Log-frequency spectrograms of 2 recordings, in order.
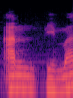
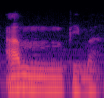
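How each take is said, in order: First: The nasal before bima is pronounced as n. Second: The nasal before bima is pronounced as m. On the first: The speaker calls it wrong. "bukan an bima" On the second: The speaker calls it right. "tapi am bima"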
